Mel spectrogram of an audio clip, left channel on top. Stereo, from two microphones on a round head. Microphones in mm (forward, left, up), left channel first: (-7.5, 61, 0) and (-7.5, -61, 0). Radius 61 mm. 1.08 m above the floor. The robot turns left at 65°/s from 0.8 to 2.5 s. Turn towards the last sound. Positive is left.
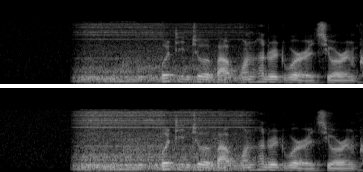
turn(degrees=150)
